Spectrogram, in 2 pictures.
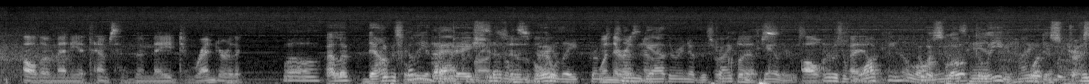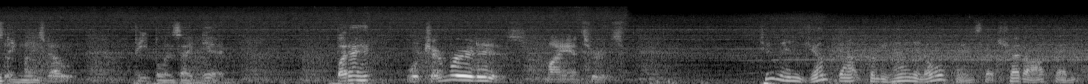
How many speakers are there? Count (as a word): four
